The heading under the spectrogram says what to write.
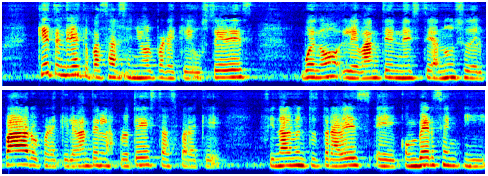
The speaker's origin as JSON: {"language": "Spanish", "country": "Peru", "said": "todos somos peruanos"}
